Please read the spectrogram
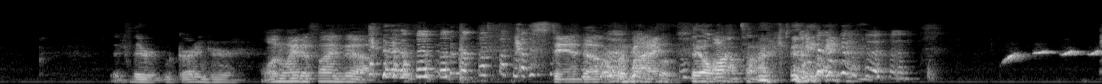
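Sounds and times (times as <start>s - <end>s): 
speech: 1.1s - 8.8s
laughter: 3.7s - 9.4s
brief burst of speech-like sound: 3.8s - 7.8s
person whistling a single sustained note: 10.0s - 11.0s.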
